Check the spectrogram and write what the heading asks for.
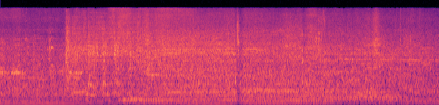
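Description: A taxi's car engine starting and revving, rising in pitch about a second in and then running steadily.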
